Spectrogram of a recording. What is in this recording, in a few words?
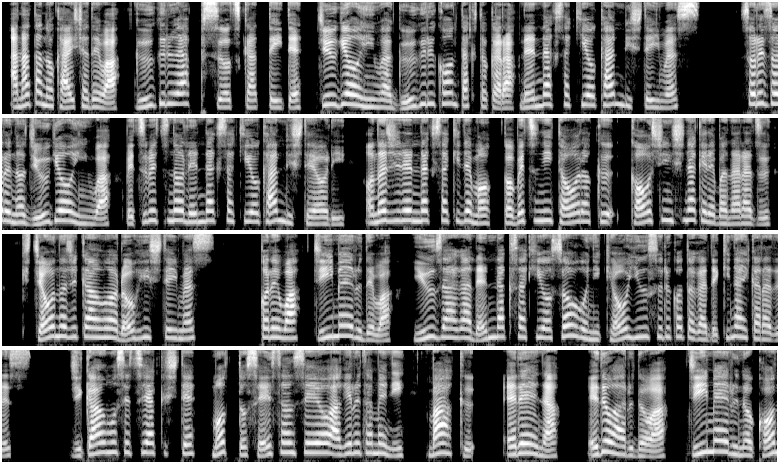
Corporate straight forward; Google app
